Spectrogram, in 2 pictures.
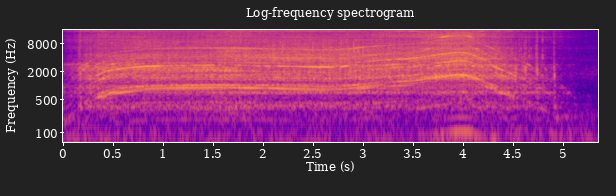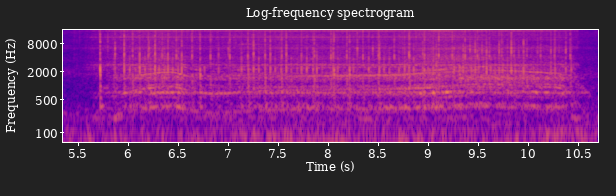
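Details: Boosted Board v1 Dual+ electric skateboard: motor whine rising and falling with speed, with faint light clicks ticking along beneath it from one wheel.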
